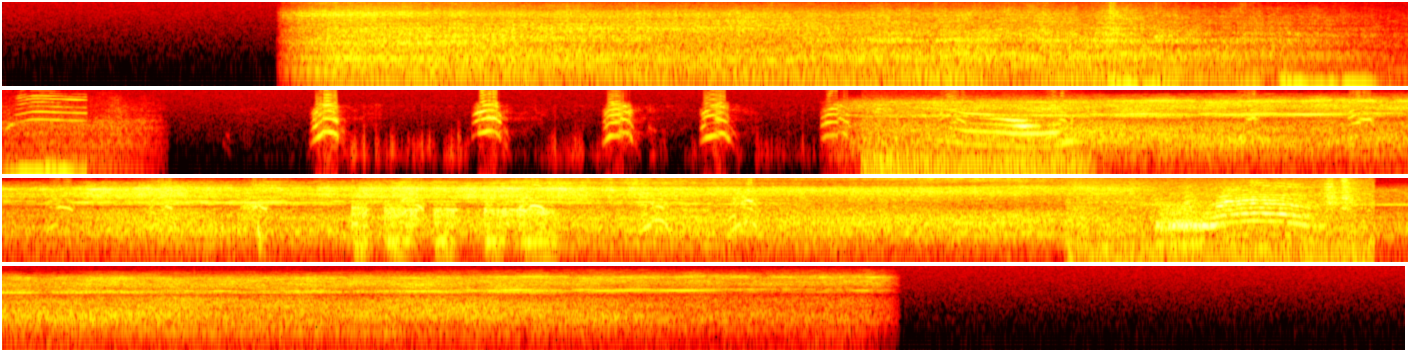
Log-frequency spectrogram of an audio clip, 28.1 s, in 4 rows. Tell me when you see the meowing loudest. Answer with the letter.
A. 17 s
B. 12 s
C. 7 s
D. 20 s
D.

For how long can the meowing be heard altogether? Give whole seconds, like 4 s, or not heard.
5 s.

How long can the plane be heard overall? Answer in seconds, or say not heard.
21 s.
